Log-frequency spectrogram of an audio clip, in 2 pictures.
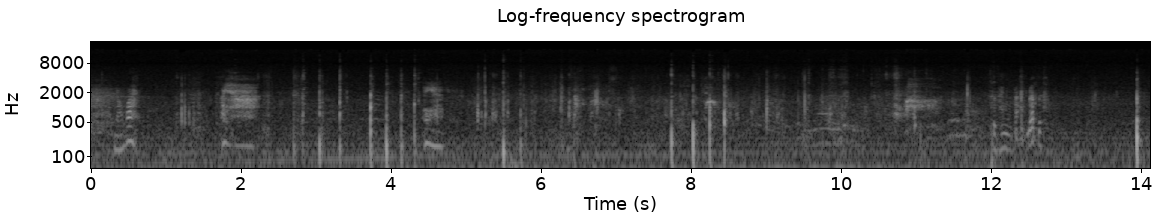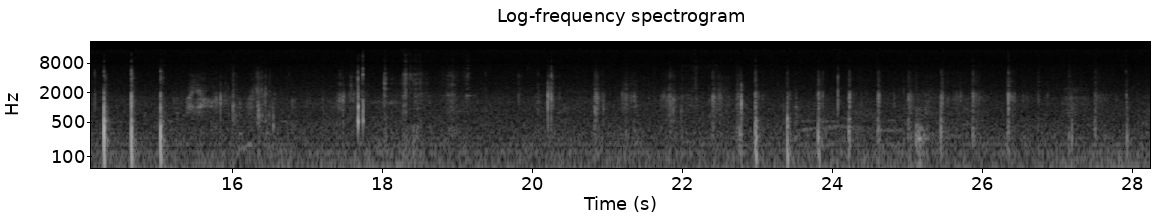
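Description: A knife and a thin rod digging and scraping through a bed of wood ash and charcoal to uncover food buried in the embers, with scattered sharp clicks and crunches. The loudest are a few knocks about fourteen seconds in.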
